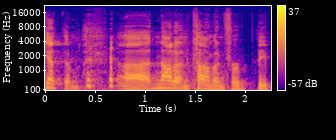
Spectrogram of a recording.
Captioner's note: laughter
